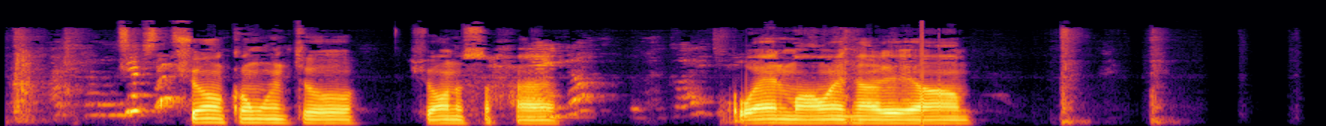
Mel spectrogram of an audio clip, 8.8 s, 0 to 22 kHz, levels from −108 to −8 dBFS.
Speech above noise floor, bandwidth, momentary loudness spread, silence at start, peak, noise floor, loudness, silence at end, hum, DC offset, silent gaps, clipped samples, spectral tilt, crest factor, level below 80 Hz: 69 dB; 11 kHz; 14 LU; 0.1 s; 0 dBFS; -82 dBFS; -14 LUFS; 1.1 s; none; under 0.1%; none; under 0.1%; -6.5 dB/octave; 16 dB; -56 dBFS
